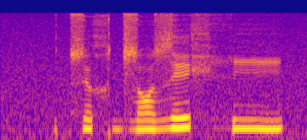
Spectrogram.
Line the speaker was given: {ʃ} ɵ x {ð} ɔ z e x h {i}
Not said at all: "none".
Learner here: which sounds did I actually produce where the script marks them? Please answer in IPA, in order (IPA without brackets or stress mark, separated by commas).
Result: t͡s, d͡z, i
